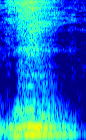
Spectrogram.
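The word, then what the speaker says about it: knew: ক্ষেত্রে খে উজ্জ থাকে বা নীরব থাকে অথবা সাইলেন্ট থাকে। খে এন ই ডাব্লিউ নিউ, তারপরে আসছে এই নিউ অর্থ কিন্তু জানা বা জানতো, পাস্ট জানতো।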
